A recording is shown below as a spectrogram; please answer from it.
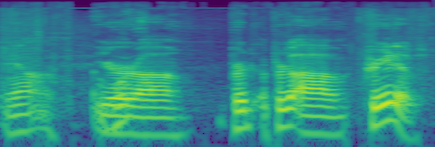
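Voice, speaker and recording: A man's voice: lowish voice, takes it slowly, creaky, a little mellow. A man hosting a talk show, reading a profile aloud and adding chatty asides with frequent laughs. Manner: chatty, laughs between lines.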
